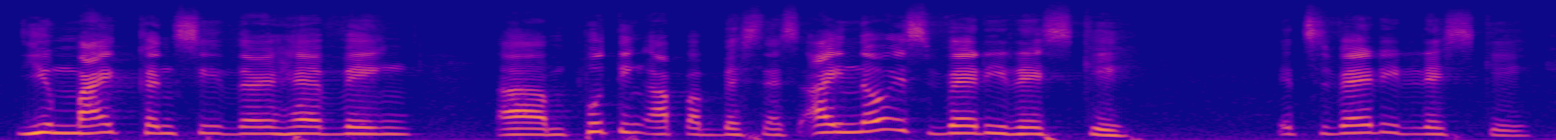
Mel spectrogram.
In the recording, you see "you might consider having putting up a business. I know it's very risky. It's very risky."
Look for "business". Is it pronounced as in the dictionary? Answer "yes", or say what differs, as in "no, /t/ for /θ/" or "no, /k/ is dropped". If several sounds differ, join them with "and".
no, /s/ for /z/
